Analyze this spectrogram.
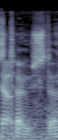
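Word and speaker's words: Towcester: R O C E S T R as in toaster. That's how you like toaster the place, isn't it? T O W C E S T R. That is toaster.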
